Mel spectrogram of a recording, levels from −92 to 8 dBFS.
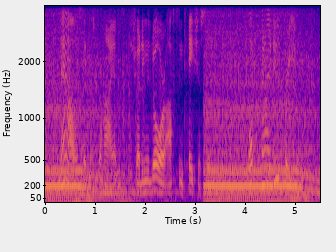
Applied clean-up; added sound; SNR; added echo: none; Engine; -4 dB; none.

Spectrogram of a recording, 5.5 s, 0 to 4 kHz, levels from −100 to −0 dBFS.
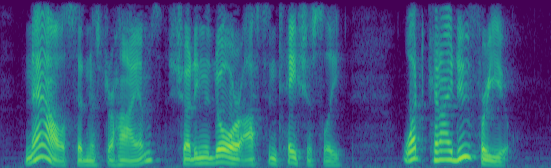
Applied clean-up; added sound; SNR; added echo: none; none; none; none.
